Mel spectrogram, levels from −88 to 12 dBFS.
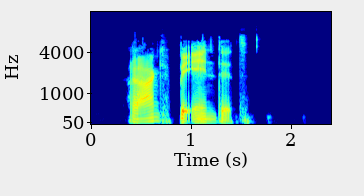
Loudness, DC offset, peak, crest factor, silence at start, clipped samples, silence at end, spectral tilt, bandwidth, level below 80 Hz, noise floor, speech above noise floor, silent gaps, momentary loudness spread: -21 LUFS; under 0.1%; 0 dBFS; 24 dB; 0.35 s; under 0.1%; 0.8 s; -4.5 dB/octave; 7.8 kHz; -46 dBFS; -80 dBFS; 58 dB; none; 23 LU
